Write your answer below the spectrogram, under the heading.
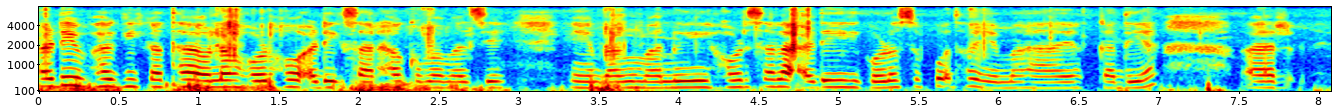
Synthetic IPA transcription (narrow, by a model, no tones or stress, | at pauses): əɖibʱaɡikat̪ʰaɔnaɦɔɽɦɔ̃ʔəɖiksaɾɦakɔmamad͡ʒɛɛ̃baŋmanuiɦɔɽsalaʔəɖiɡɔɽɔsɔpɔʔd̪ʰʱɔ̃ɛ̃maɦajakːad̪ɛjaaɾ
